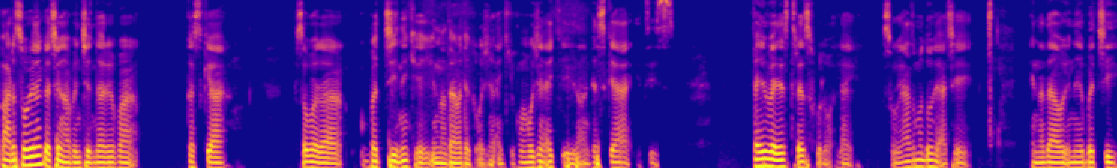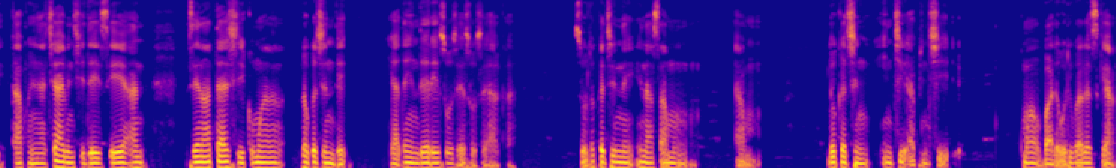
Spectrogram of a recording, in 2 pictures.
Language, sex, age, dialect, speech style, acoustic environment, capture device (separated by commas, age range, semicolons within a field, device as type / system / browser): Hausa, male, 18-24, Nigeria - Kano, happy; relaxed; focused, nature, mobile / Linux / Chrome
